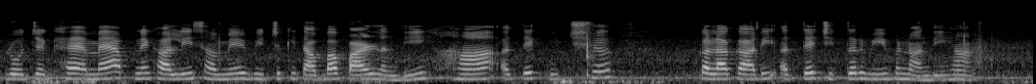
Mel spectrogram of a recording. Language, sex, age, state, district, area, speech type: Punjabi, female, 18-30, Punjab, Rupnagar, rural, spontaneous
